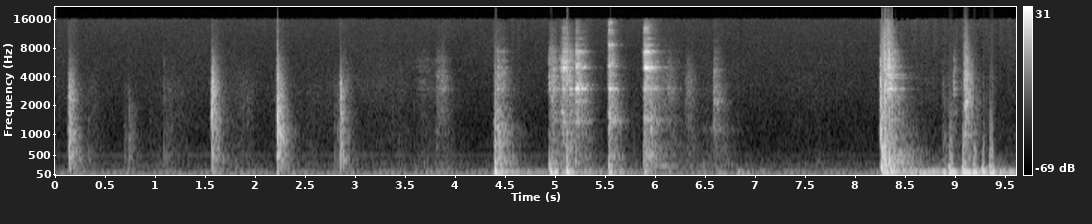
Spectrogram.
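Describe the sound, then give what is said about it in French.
A bottle of cognac and two glasses clink and knock as drinks are poured and served at a bar. Many sharp clinks and dull thunks come irregularly, with denser clusters of handling sounds midway and near the end. “Une bouteille et deux verres. Retourné vers elle, il fait le service.”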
